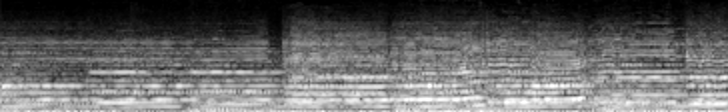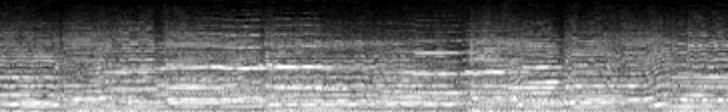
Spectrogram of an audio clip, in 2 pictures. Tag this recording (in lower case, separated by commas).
violin, music, bowed string instrument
